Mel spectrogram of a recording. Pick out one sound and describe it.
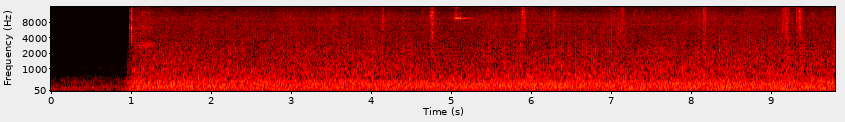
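A helicopter's rotor thumps and its engine roars loudly.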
